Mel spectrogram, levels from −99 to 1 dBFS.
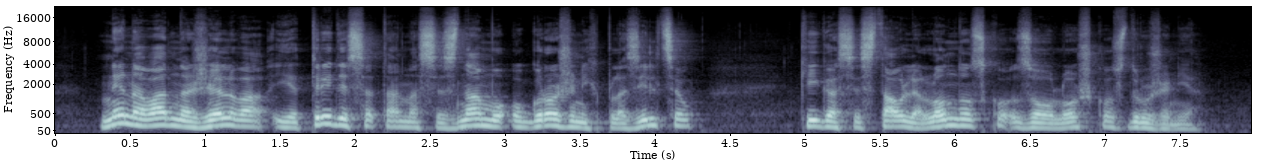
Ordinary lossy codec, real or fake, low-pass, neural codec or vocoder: none; real; none; none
